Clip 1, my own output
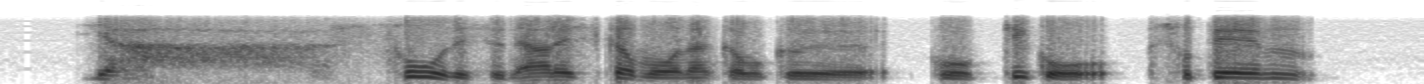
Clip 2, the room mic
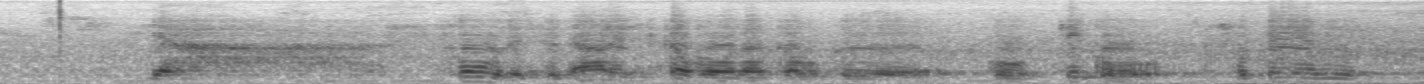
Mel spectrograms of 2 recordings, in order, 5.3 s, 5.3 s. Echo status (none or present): present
